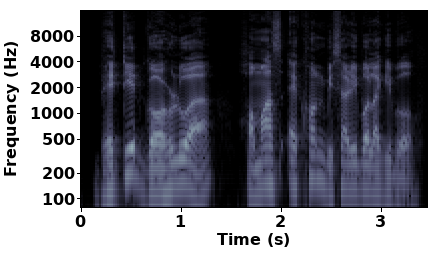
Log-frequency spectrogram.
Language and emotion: Assamese, neutral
